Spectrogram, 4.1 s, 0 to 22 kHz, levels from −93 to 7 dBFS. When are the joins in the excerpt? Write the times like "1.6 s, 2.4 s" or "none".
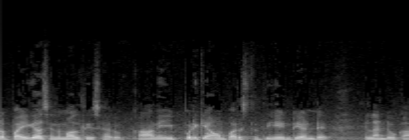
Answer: none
